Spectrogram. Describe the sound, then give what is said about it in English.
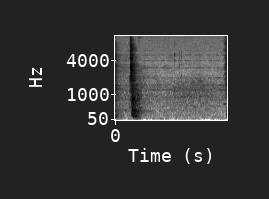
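A shelter door's latch clicks sharply twice, with about two seconds of near silence between the clicks, as the handle is tried and the door does not open. “It's going like one little click, but it seems like it has to go more clicks.”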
